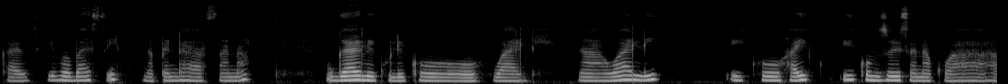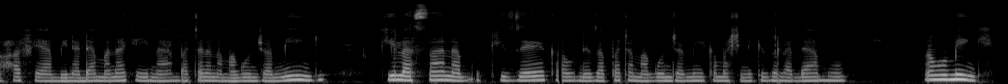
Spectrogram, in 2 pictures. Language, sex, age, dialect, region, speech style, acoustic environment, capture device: Swahili, female, 18-24, Kenya - Mombasa, Kenya, relaxed, silence, mobile / Linux / Chrome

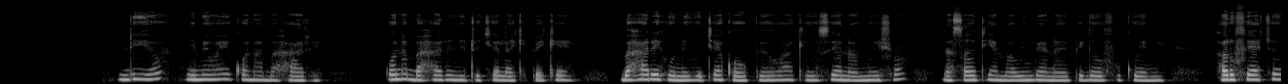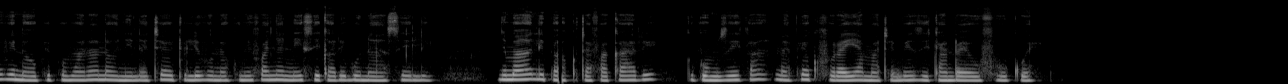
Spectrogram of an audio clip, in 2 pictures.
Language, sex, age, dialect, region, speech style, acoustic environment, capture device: Swahili, male, 18-24, Kenya - Nairobi Sheng-influenced, Kenya, relaxed, silence; nature, mobile / Linux / Chrome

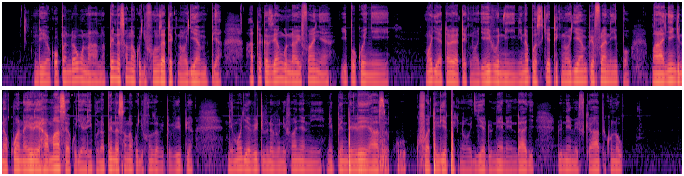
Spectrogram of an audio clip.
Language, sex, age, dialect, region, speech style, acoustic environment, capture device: Swahili, male, 18-24, Kenya - Nairobi Sheng-influenced, Kenya, relaxed, nature, mobile / macOS / Safari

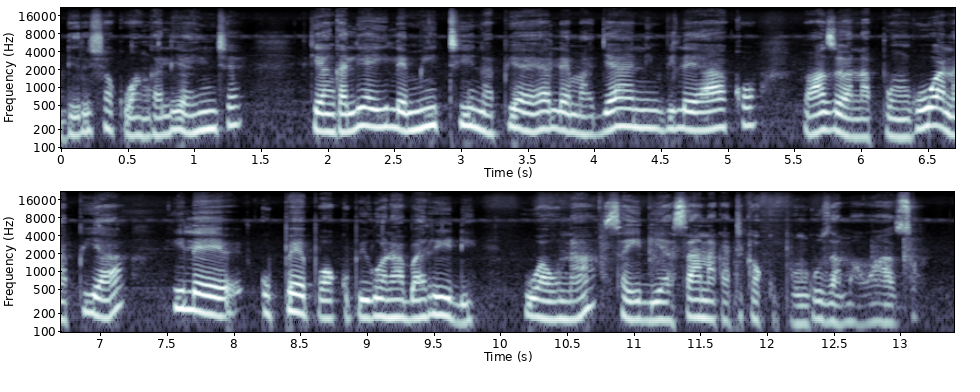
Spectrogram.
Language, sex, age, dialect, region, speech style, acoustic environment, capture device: Swahili, female, 25-34, Kenya - Mombasa, Kenya, relaxed, silence, mobile / Linux / Chrome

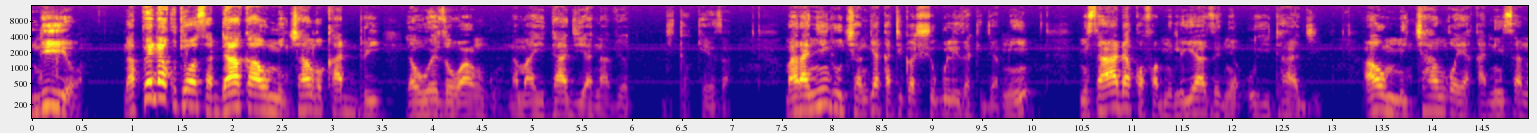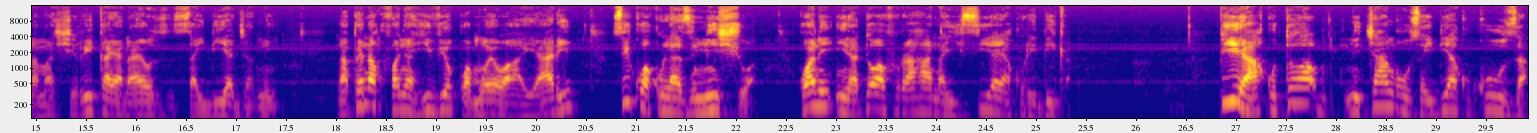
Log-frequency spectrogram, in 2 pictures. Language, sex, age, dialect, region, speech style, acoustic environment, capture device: Swahili, male, 18-24, Kenya - Nairobi Sheng-influenced, Kenya, excited; focused; relaxed; happy, people talking; music; nature; silence; appliances; construction; traffic, desktop / Windows / Chrome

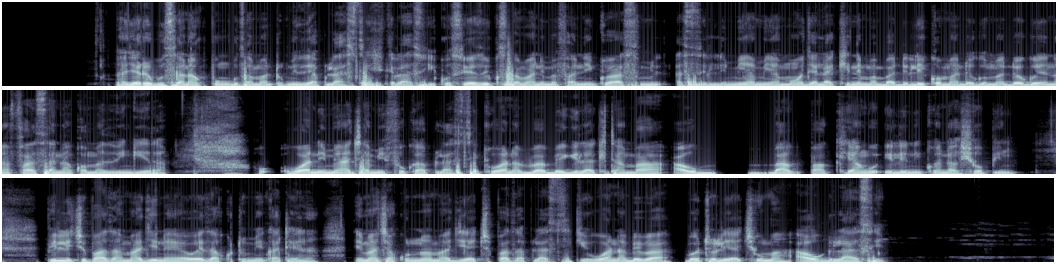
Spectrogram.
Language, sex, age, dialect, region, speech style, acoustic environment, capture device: Swahili, male, 18-24, Kenya - Nairobi Sheng-influenced, Kenya, happy; excited, silence, mobile / Linux / Chrome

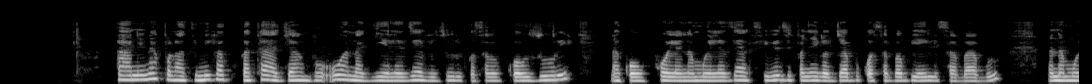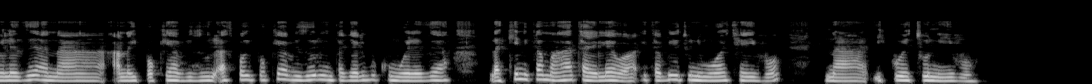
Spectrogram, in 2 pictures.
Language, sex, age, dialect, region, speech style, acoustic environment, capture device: Swahili, female, 35-44, Kenya - Nairobi Sheng-influenced, Kenya, tired, silence, mobile / Android / Chrome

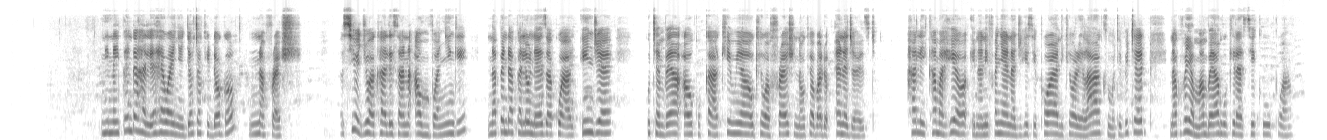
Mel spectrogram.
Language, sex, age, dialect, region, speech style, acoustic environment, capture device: Swahili, female, 35-44, Kenya - Nairobi Sheng-influenced, Kenya, happy; anxious, people talking; traffic; music, desktop / Windows / Chrome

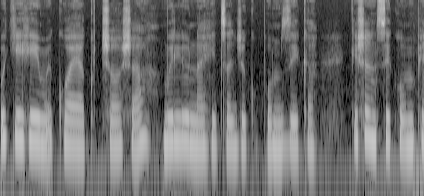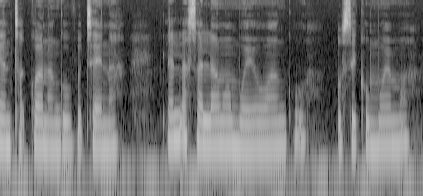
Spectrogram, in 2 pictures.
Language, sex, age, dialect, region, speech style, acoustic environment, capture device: Swahili, female, 25-34, Kenya - Nairobi Sheng-influenced, Kenya, relaxed, music, desktop / Windows / Chrome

